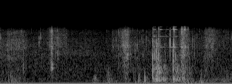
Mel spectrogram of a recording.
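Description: Footsteps on dry leaves and gravel: a few short scuffs and clicks, bunched together in the second half.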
